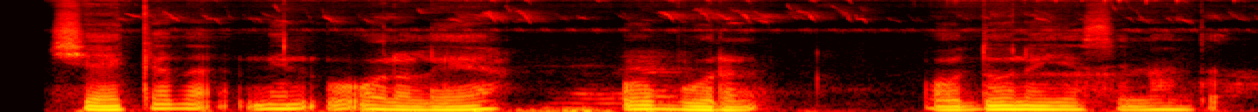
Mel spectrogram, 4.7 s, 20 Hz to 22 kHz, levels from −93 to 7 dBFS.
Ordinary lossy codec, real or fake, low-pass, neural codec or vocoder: none; real; none; none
